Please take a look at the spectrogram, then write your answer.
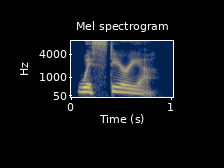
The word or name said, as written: wisteria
